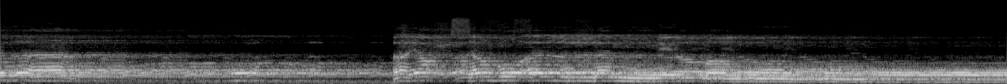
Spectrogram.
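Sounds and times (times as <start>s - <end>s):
man reciting in long melismatic note: 0.0s - 10.0s.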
